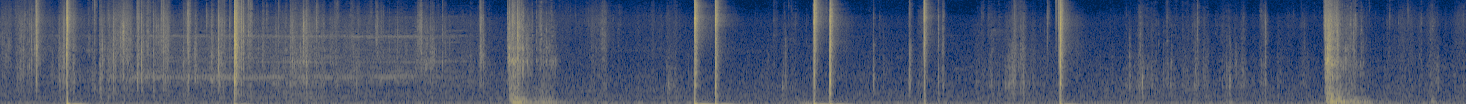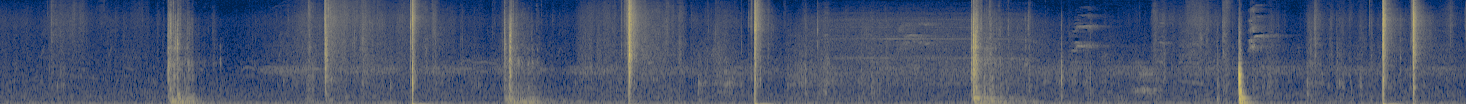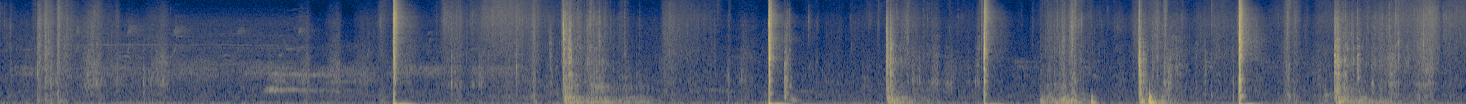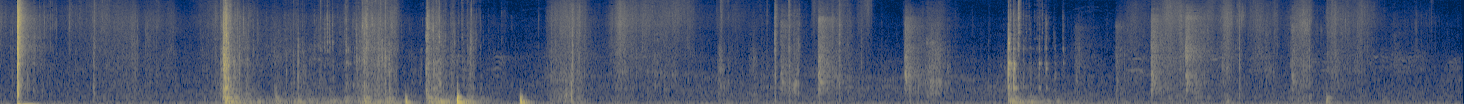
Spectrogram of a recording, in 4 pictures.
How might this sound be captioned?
Snapping small twigs gathering wood
sticks, cracking, wooden, crunch, wood, branches, crack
